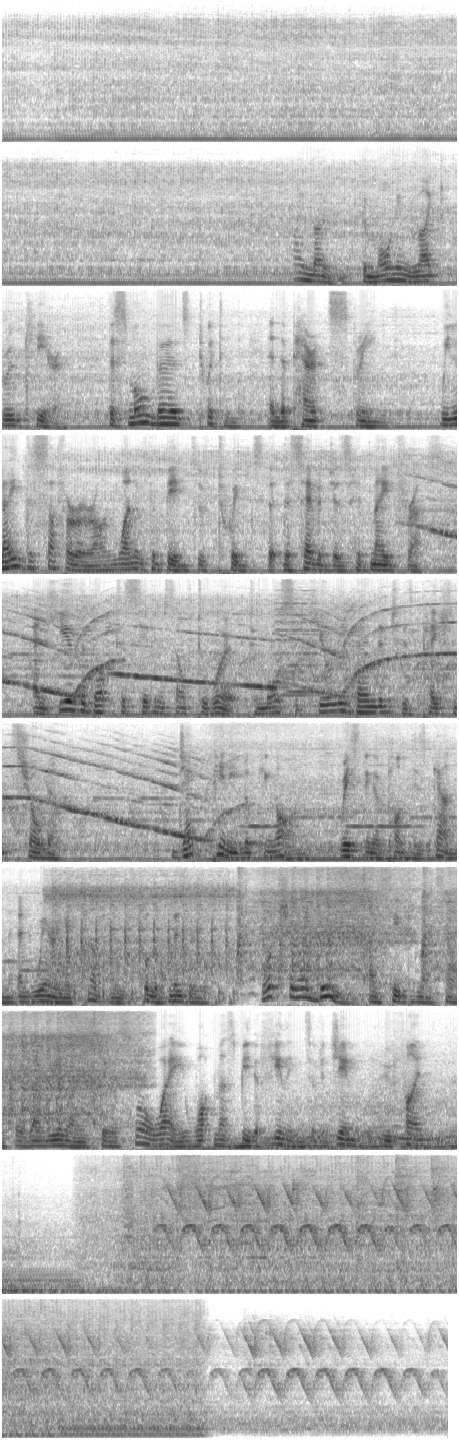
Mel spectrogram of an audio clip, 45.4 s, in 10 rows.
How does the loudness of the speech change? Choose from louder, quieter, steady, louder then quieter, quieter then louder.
steady.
